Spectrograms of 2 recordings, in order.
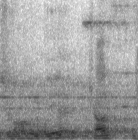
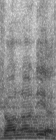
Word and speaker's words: Jean Naude: But this is the Chief Executive Officer of Groot Constantia, and this is Jean Naude, Jean Naude. Jean Naude.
